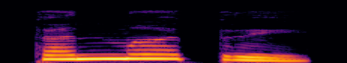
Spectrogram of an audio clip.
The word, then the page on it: ತನ್ಮಾತ್ರೆ: tanmātre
